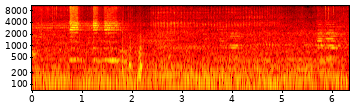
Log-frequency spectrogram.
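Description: Street traffic: a motor vehicle running steadily, with two short horn toots about a second in.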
